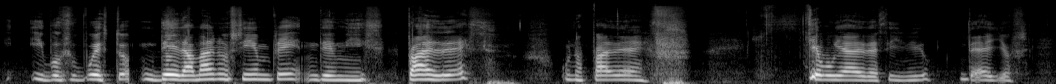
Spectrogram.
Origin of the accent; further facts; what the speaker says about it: Canjáyar, Andalusia, Spain; soy natural de Canjaya. Yo estudié en un colegio público, en el colegio de mi pueblo público, Santa Cruz, en el instituto de mi pueblo también, Valle del Andaraz.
